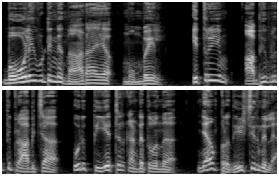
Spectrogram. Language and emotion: Malayalam, surprised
